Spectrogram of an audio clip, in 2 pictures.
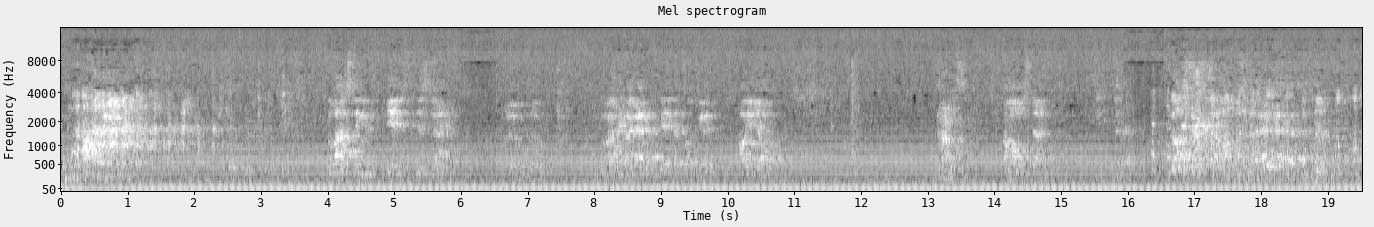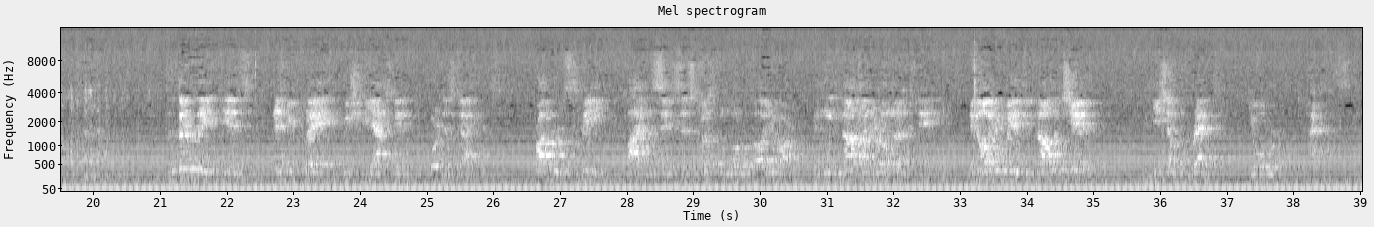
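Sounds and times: electrical mains hum: 0.0 - 39.0
fast pulsing buzz: 0.0 - 39.0.

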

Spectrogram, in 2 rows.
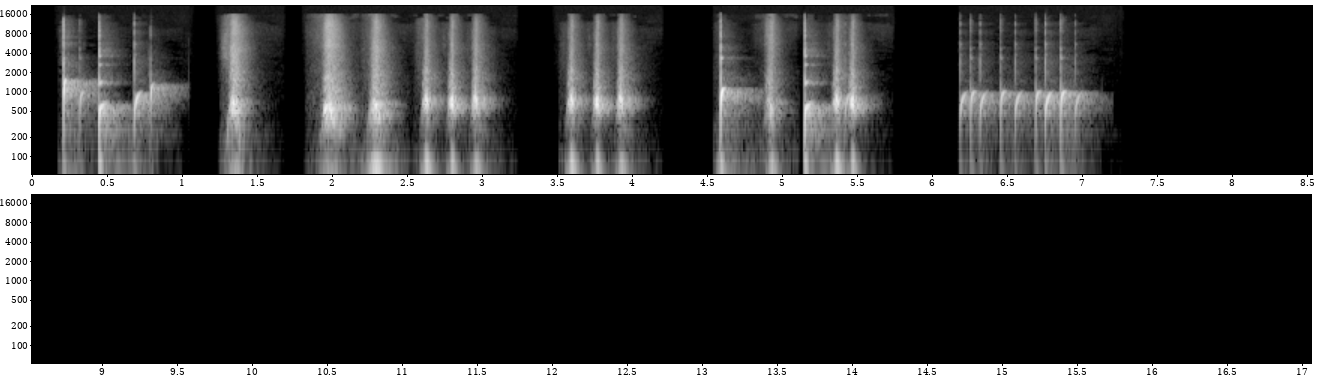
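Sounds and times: cartoon pops and bloops: 0.2 - 1.0, 4.6 - 5.6, 6.2 - 7.2.

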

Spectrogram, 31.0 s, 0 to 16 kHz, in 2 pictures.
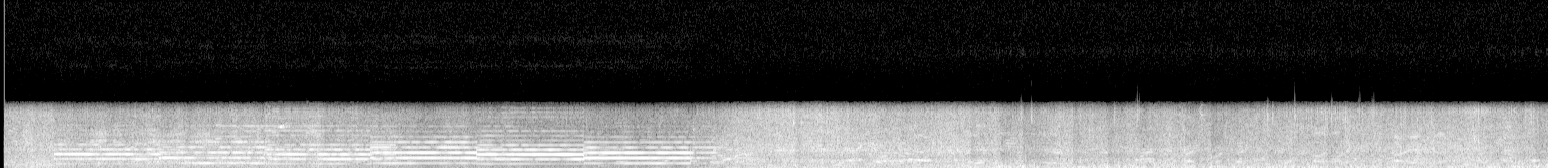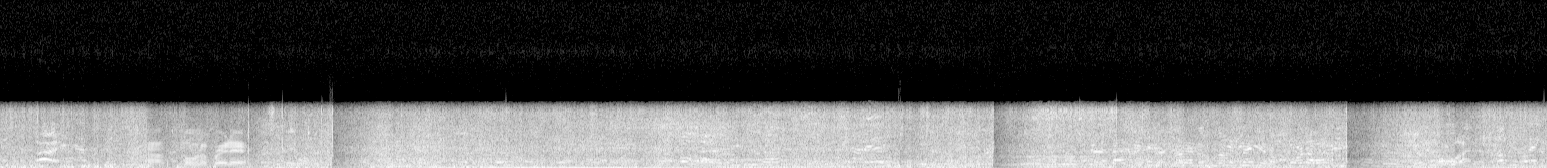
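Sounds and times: street traffic noise: 0.0 - 30.9
fire engine two-tone siren: 0.5 - 7.6
chatter of people: 6.0 - 30.9.

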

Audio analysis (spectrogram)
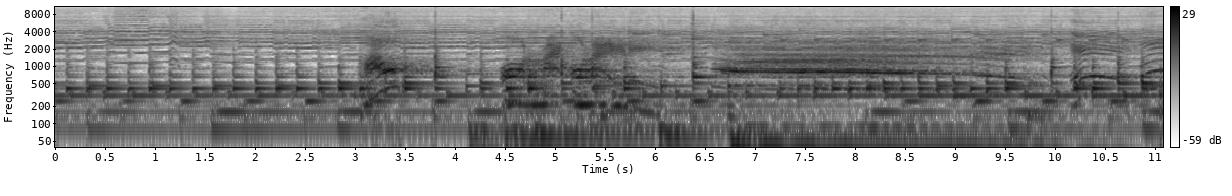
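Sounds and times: percussive melody notes: 0.0 - 11.0
drum and gong bass: 2.9 - 11.0
long held sinking melody note: 3.1 - 10.7
sharp percussion strike: 3.1 - 11.0.

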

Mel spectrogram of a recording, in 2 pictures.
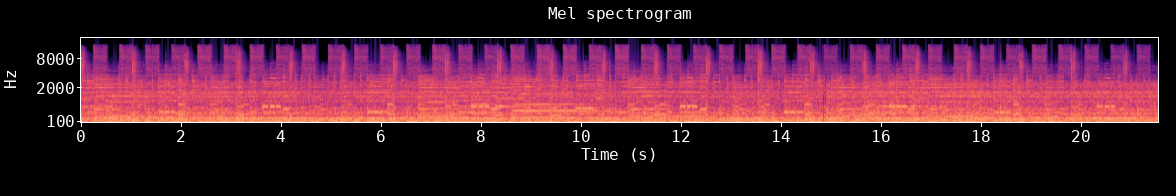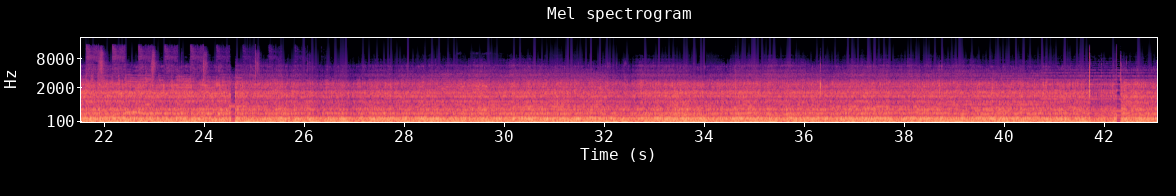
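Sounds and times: faint music: 0.0 - 43.0
wind rumbling on microphone: 0.0 - 43.0.

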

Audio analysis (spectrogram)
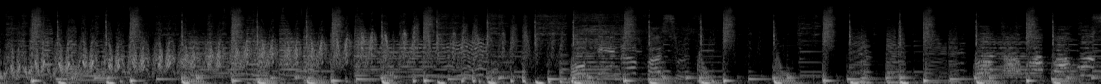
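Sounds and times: record scratching: 0.0 - 6.4
dance music with kick drum: 0.0 - 11.0.

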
